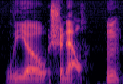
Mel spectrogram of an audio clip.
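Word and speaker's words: Chenal: Leo Chanel, I've been told. It is. Is the pronunciation.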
